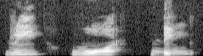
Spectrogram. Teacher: a three syllable word with a stress on the second syllable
